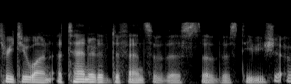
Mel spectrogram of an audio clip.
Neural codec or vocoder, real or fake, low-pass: none; real; 7.2 kHz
